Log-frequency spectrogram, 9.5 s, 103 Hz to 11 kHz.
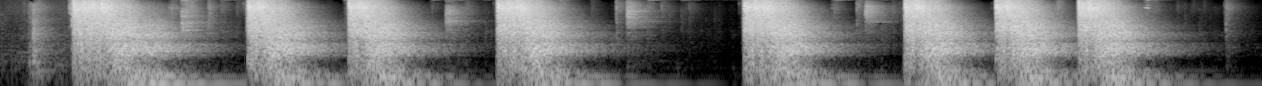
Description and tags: machine gun
several short bursts of 'full auto' fire from an M-16. Captured with my Sony HDR-CX160.
rifle, full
